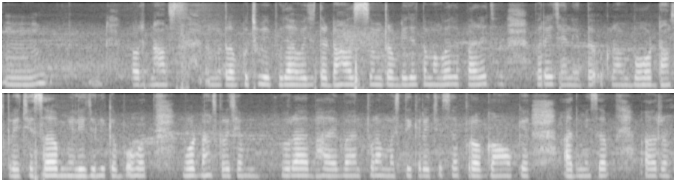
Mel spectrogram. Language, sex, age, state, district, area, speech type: Maithili, female, 18-30, Bihar, Purnia, rural, spontaneous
